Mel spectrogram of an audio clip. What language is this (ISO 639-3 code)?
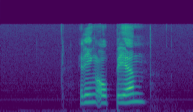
nor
